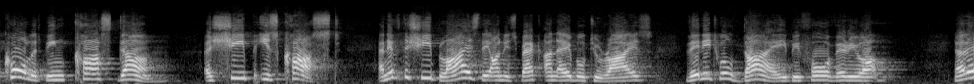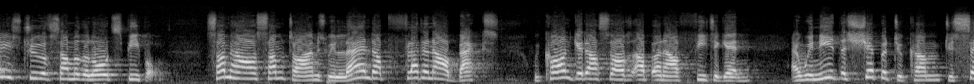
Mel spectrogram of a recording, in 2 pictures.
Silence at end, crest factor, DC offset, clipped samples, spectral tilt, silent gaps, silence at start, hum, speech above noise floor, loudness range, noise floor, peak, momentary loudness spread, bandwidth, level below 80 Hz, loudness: 0 s; 10 dB; under 0.1%; under 0.1%; -4 dB/octave; none; 0 s; none; 38 dB; 2 LU; -51 dBFS; -2 dBFS; 9 LU; 16.5 kHz; -54 dBFS; -13 LUFS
